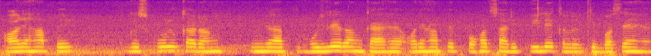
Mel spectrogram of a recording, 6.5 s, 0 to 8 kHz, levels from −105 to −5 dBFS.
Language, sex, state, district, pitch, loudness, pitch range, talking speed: Hindi, male, Bihar, Saran, 175 Hz, -16 LUFS, 170-180 Hz, 200 wpm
